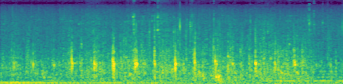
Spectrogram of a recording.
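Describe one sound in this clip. Horse hooves clop on a street.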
